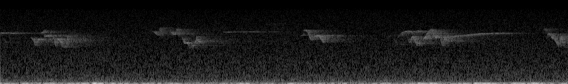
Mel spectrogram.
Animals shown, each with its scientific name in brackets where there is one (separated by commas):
Black-throated Green Warbler (Setophaga virens), Eastern Wood-Pewee (Contopus virens), Red-eyed Vireo (Vireo olivaceus)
